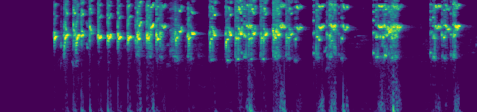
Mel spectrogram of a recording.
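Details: Lovebirds chirping: dense bursts of high, harsh chirps in rapid series after half a second of silence, broken into short clusters with brief pauses, some notes sharper and buzzier.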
